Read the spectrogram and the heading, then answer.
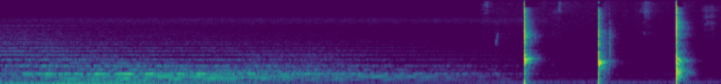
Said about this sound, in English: Slow clap. Slow golf clap.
